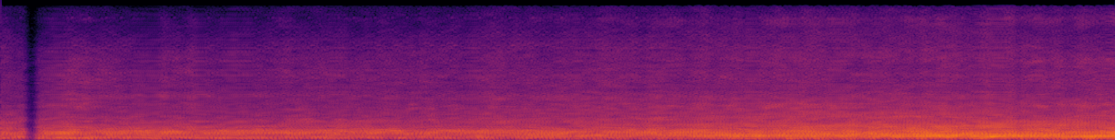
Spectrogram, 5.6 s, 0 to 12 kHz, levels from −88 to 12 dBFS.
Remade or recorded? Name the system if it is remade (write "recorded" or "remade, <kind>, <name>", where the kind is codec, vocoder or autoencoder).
remade, vocoder, Vocos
